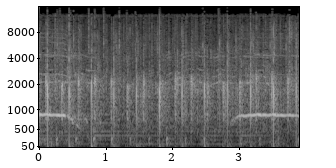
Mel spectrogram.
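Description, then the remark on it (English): A standing crowd claps in a dense, steady round of applause to celebrate a 70th birthday, with sharp louder claps standing out, while a high sustained tone, like a whistle or held note, sounds at the start and again near the end. “So if everyone would stand, we're going to just give him a round of applause and just celebrate the 70th birthday.”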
